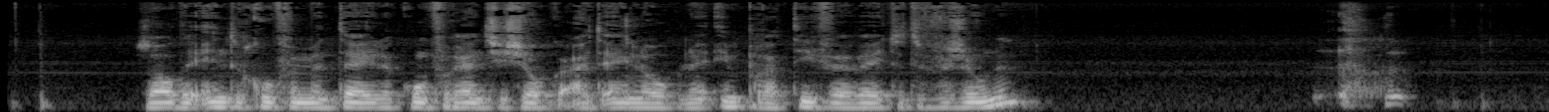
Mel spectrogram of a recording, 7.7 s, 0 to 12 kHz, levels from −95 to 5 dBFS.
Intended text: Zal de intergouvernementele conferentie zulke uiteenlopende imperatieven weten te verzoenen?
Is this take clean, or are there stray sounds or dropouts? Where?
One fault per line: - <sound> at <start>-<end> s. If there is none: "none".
- cough at 6.6-7.1 s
